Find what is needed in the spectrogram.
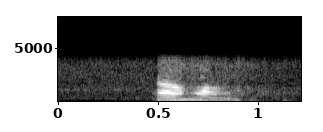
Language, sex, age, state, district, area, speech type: Odia, female, 18-30, Odisha, Sambalpur, rural, conversation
